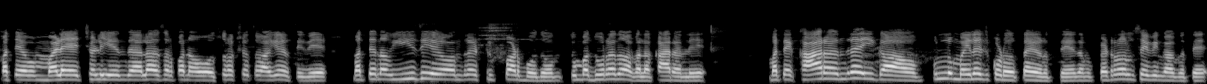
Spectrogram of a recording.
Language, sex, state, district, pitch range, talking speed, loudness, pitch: Kannada, male, Karnataka, Shimoga, 195-230 Hz, 150 wpm, -16 LUFS, 220 Hz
